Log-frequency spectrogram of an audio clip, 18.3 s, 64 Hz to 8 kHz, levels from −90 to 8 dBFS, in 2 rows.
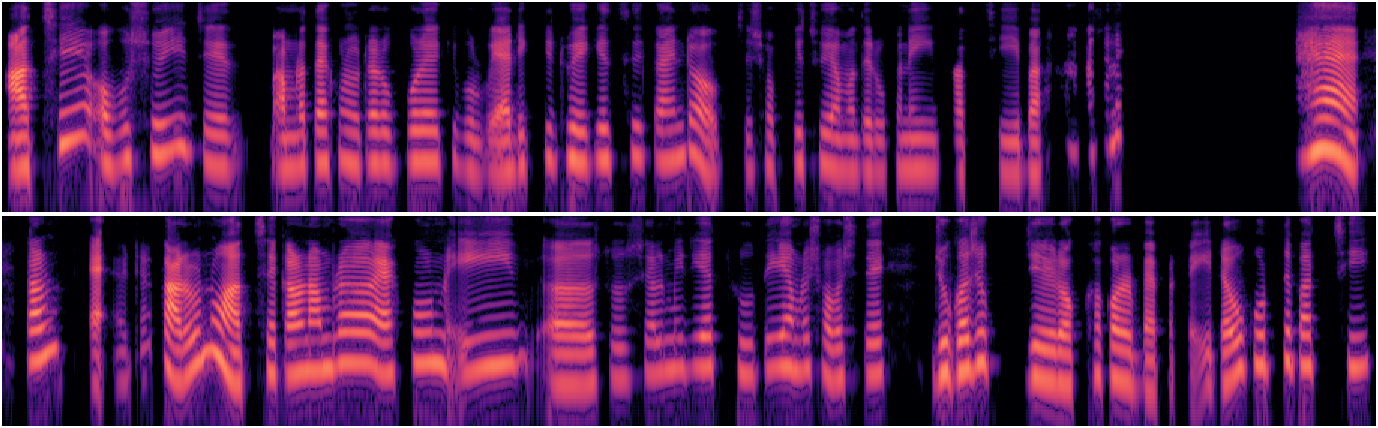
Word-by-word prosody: আছে 185 +12 -2 0.3
অবশ্যই 240 +6 -4 0.2
যে 200 - -6 0.5
আমরা 180 +2 -2
তো - - -25
এখন 210 +1 -11
ওটার 200 +1 -3
উপরে 210 +1 -2
কি - - -17
বলবো 160 -2 -11
addicted 190 +4 -8
হয়ে 205 -2 +1
গেছি 220 +2 -6 0.2
kind 215 +3 -4
of। - - -1 0.2
যে - - -24
সবকিছুই 200 +2 -10
আমাদের 170 0 -8
ওখানেই 175 +1 -9 0.2
পাচ্ছি 165 0 -13
বা 160 - 0 0.3
আসলে 300 +8 -10 1.3
হ্যাঁ, 265 -5 +9 0.3
কারণ 295 +4 +6 0.3
এ - - +8 0.2
এটার 195 +2 -21
কারণও 285 - +8
আছে। 175 - -11
কারণ 220 +2 +6
আমরা 245 +4 +1 0.3
এখন 275 +4 -3 0.3
এই 250 +2 -1 0.4
আ - - +4 0.3
social 195 +3 -10
media 250 +1 -4
through 220 -4 -10
তেই 250 +1 -4
আমরা 240 0 -5
সবার 195 -1 -4
সাথে 215 +1 -5 0.4
যোগাযোগ 235 +5 +3 0.3
যে 200 - +2 0.2
রক্ষা 170 +5 -4
করার 185 -4 +3
ব্যাপারটা 145 - -7
এটাও 180 +6 +1
করতে 265 +2 -2
পারছি, 260 0 -4
215 Hz, 155 wpm, -24 LUFS, 190-245 Hz, 1.3 s, হ্যাঁ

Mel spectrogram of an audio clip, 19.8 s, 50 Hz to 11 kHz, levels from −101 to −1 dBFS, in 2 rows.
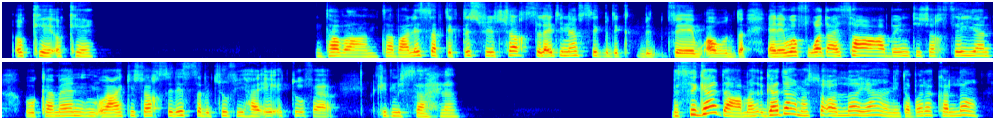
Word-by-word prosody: أوكي، 195 -1 -1
أوكي. 185 -1 -5 2.3
طبعًا، 175 -3 +2
طبعًا 180 -2 +1
لسة 220 +2 +1
بتكتشفي 210 +2 -5
الشخص 235 +3 0
لقيتِ 195 +3 +3
نفسك 225 0 -2
بتكت 180 -1 -10
بت 170 +2 -11
آآ، 170 -3 +2
أوض 170 -2 +3 0.3
يعني 170 +1 +4
هو 215 +3 +6
في 215 -3 -11
وضع 210 -1 +5
صعب 210 -2 +5
أنتِ 210 +1 -5
شخصيًا 210 +1 -3 0.2
وكمان 195 +2 -2
معاكِ 190 +3 +1
شخص 215 0 -2
لسة 225 +1 -1
بتشوفي 205 +1 -7
حقيقته، 210 +3 -4
فأكيد 180 +2 -9
مش 195 0 -4
سهلة. 175 0 -5 2.1
بس 200 +6 -1
جدعة، 270 - +6
ما 195 +3 -2
جدعة، 255 +9 +5
ما 225 -6 -2
شاء 225 +1 0
الله 235 +3 0
يعني، 225 -5 -3
تبارك 210 +4 -4
الله. 220 +1 -1
205 Hz, 120 wpm, -25 LUFS, 190-220 Hz, 2.3 s, هو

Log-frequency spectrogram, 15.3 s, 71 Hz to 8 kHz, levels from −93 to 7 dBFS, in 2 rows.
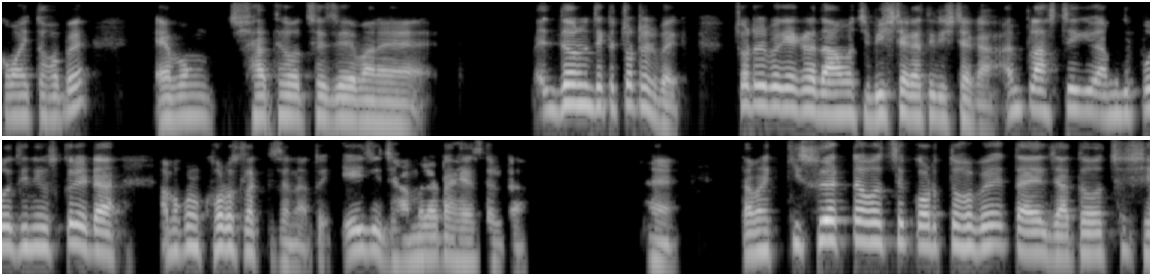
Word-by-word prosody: কমাইতে 150 0 -3
হবে 175 +7 0 0.6
এবং 145 +2 -2 0.4
সাথে 145 0 -1
হচ্ছে 145 +1 -3
যে - - +3 0.2
মানে 120 -1 0 1.0
এই 180 - -4
ধরুন 220 0 +7
যে - - +4
একটা 200 -1 -6
চটের 205 -2 0
ব্যাগ। - - -2 0.4
চটের 215 0 +3
ব্যাগে 195 -1 +4
একটা 180 -1 +2
দাম 160 0 +6
হচ্ছে 155 -2 -3
৳২০-৳৩০। 145 -6 +1
আমি 175 +2 -3
প্লাস্টিক 180 0 +2
আমি 155 +1 -3
যে - - -7
পলিথিন 185 0 0
ইউস 180 -2 -2
করি 210 - +4
এটা 160 -2 +6 0.4
আমার 165 0 -3
কোনো 185 -2 +1
খরচ 185 -1 +2
লাগতেছে 120 -8 -6
না। - - -7
তো - - -12 0.2
এই 170 - +2
যে - - +1
ঝামেলাটা 130 +3 -3
হেছেলটা। 115 -1 -6 0.9
হ্যাঁ, - - -3 0.4
তার 150 - 0
মানে 165 - +1
কিছু 205 +2 -1
একটা 235 -1 +2
হচ্ছে 220 0 +1
করতে 195 +1 +2
হবে। 190 +1 +2 0.2
তাই 155 -2 +4
যাতে 135 +2 0
হচ্ছে 150 +3 -6
সে 145 - -2
165 Hz, 190 wpm, -24 LUFS, 145-190 Hz, 1.0 s, ধরুন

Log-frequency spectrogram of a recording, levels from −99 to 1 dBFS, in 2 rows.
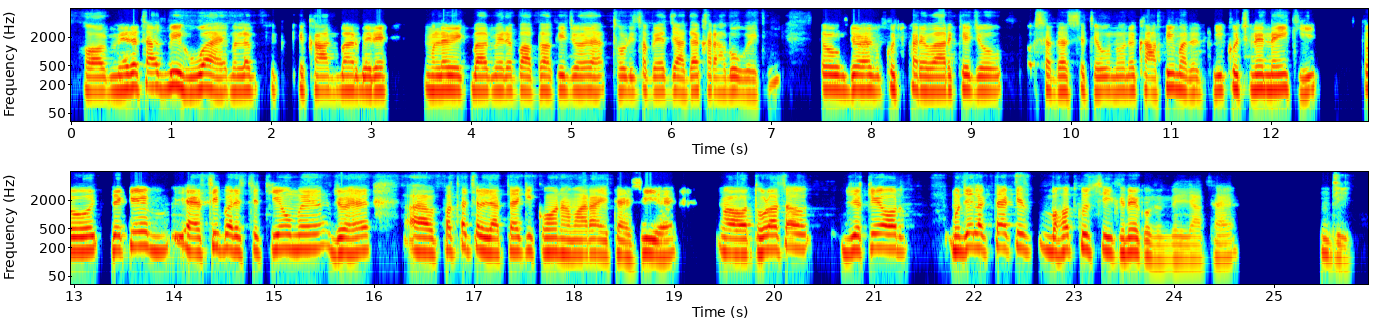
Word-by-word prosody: और 145 0 +1
मेरे 155 +5 +2
साथ 180 0 0
भी 190 +1 +5
हुआ 165 +1 +2
है, 140 -2 +1
मतलब 150 +1 -2 0.2
एक 145 - -17 0.2
1 155 - -6
आध 145 0 +2
बार 150 0 +1
मेरे 145 +1 +3 0.4
मतलब 155 0 +3
1 150 -1 +2
बार 150 0 +3
मेरे 150 0 -1
पापा 150 0 +1
की 155 - +1
जो 150 - 0
है 145 0 +1 0.2
थोड़ी 145 -1 -3
तबीयत 145 -2 -3
ज़्यादा 145 +1 0
ख़राब 140 -1 -3
हो 145 -2 0
गई 130 -1 -5
थी, 205 - -15 0.4
तो 160 -1 +3
जो 160 - +4
है 155 0 +3
कुछ 165 -4 -2
परिवार 145 -1 +2
के 160 - +2
जो 145 +1 -2 0.4
सदस्य 150 0 -3
थे - - -2
उन्होंने 145 +1 -3
काफ़ी 140 +4 0
मदद 140 -4 -2
की, 155 0 -2
कुछ 160 -1 -2
ने 165 +1 +4
नहीं 160 +1 +4
की। 140 +2 -3 0.5
तो 170 +1 +4 0.2
देखिए, 190 - +1
ऐसी 165 +5 +3
परिस्थितियों 185 0 0
में 190 +2 0
जो 160 +1 +3
है 165 +3 +3
अ, - - -17 0.8
पता 180 +4 0
चल 175 -2 +2
जाता 155 +2 +2
है 170 - +5
कि 175 +1 -3
कौन 165 0 +2
हमारा 145 0 +2
हितैषी 140 0 +1
है 135 +1 0 0.6
और 150 0 +4
थोड़ा-सा 185 +3 +3 0.5
देखिए 180 +3 +2
और 190 -4 +4 0.5
मुझे 175 +3 +3
लगता 200 0 +1
है 200 - +3
कि 195 -3 0
बहुत 180 -1 -1
कुछ 190 -4 +1
सीखने 160 -1 +1
को 140 -2 -4
भी 110 -1 -11
मिल 115 0 -10
जाता 115 +2 -9
है। 125 +5 -9 0.9
जी। 120 -8 -7
155 Hz, 180 wpm, -15 LUFS, 145-175 Hz, 0.9 s, भी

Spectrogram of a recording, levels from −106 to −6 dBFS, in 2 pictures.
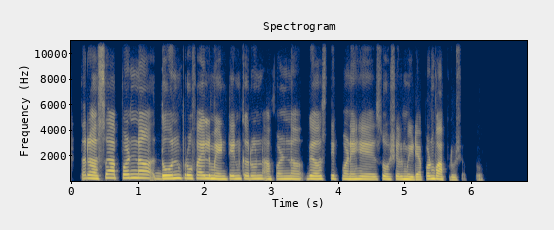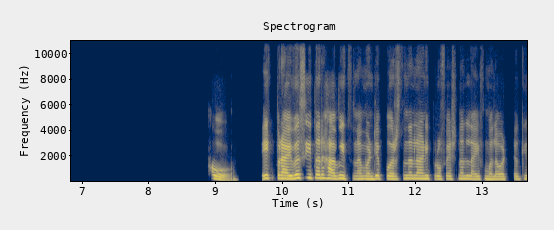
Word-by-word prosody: तर 245 +1 -3
असं 245 +3 +1
आपण 280 +1 0 0.3
दोन 245 +3 +4
प्रोफाइल 245 -1 0
मेंटेन 215 +2 +1
करून 225 0 -1
आपण 210 +1 -2
अ, 200 -1 -1
व्यवस्थितपणे 210 -1 -1
हे 190 -1 -1
सोशल 195 0 -2
मीडिया 180 0 +1
पण 215 +1 +2
वापरू 190 -5 0
शकतो. - - -20 2.8
हो. 225 -4 +3 0.7
एक 250 +2 +2
प्रायव्हसी 260 +4 +4
तर 270 -1 +2
हवीच 235 -1 +4
ना, 210 0 -3
म्हणजे 215 +1 0
पर्सनल 230 +3 -1
आणि 225 0 +1
प्रोफेशनल 215 +1 -4
लाईफ 200 -1 -3
मला 195 0 -1
वाटतं, 195 +1 -6
की 220 - -5
220 Hz, 130 wpm, -23 LUFS, 205-240 Hz, 2.8 s, दोन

